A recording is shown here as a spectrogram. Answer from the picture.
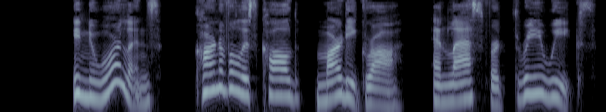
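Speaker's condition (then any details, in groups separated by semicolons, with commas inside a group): No condition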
